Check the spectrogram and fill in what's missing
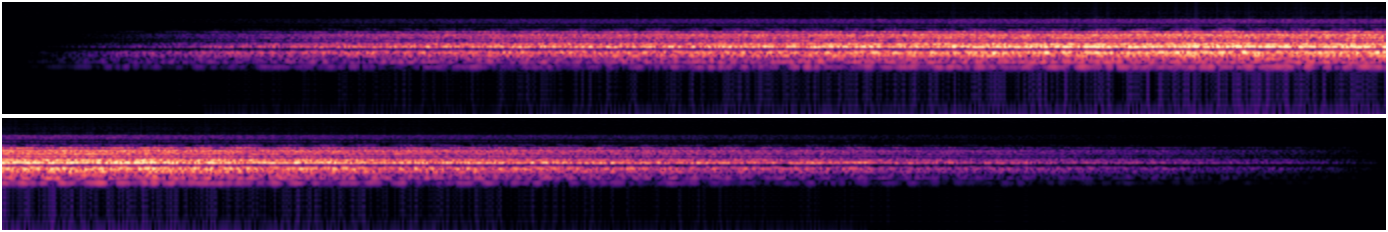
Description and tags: Krucifix Productions atmosphere
ambient, background-sound, ambience, ambiance, atmosphere, general-noise, soundscape, background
